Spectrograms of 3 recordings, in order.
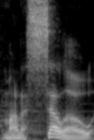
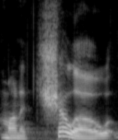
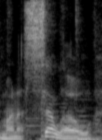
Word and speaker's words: Monticello: As a note, the town is pronounced Monaceel, not Monachello like Thomas Jefferson's estate. It took me quite a few times of saying Montichello to and actually correcting myself into Monaceel to really break that habit.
